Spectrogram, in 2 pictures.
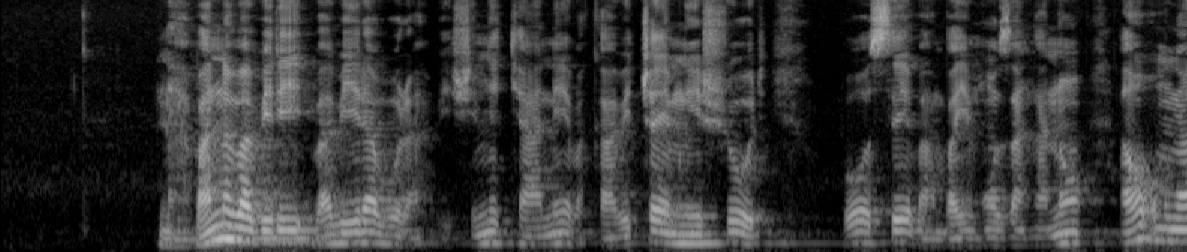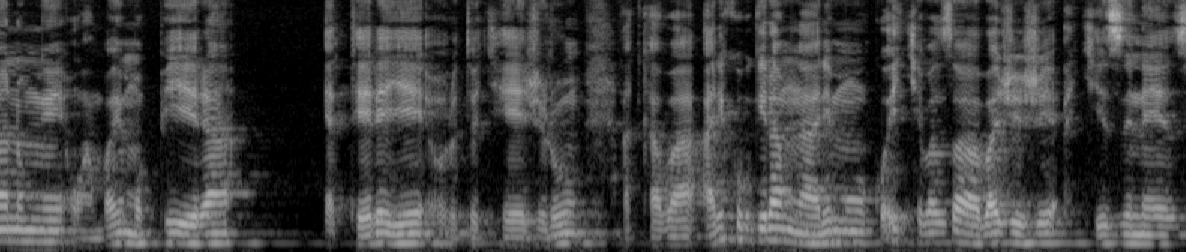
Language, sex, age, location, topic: Kinyarwanda, female, 18-24, Huye, health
